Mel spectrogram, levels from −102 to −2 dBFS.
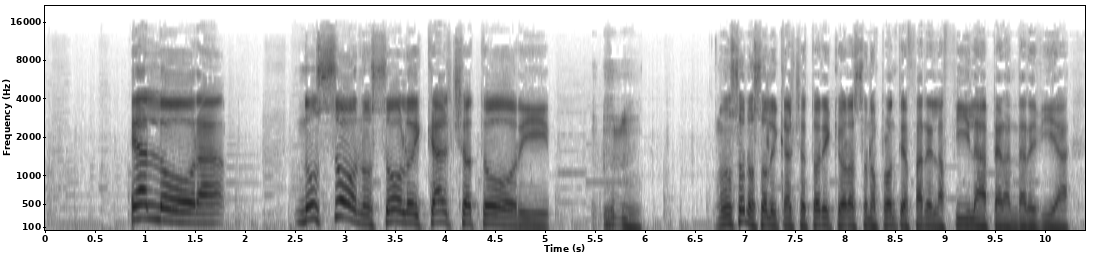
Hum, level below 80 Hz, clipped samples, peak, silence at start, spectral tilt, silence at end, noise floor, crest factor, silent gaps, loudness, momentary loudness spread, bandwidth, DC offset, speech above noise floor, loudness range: none; -54 dBFS; under 0.1%; -8 dBFS; 0.85 s; -4.5 dB/octave; 0.15 s; -56 dBFS; 18 dB; none; -24 LUFS; 10 LU; 15 kHz; under 0.1%; 33 dB; 4 LU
